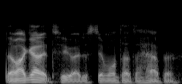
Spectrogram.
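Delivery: ordinary talk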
